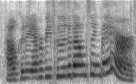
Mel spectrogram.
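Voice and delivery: ordinary delivery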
